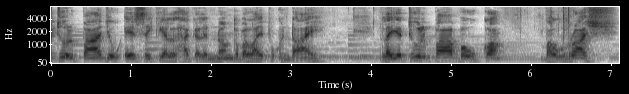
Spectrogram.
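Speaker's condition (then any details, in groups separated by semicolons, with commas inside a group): No condition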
